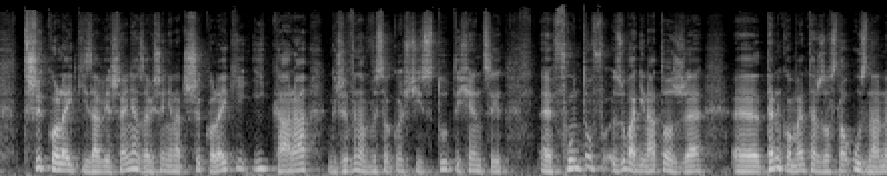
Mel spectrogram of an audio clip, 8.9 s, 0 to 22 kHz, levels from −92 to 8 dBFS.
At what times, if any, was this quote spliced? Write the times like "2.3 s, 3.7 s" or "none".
none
